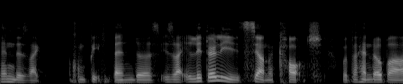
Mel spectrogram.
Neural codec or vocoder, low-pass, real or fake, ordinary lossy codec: codec, 16 kHz, 0.9 kbps, LongCat-Audio-Codec; none; fake; none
